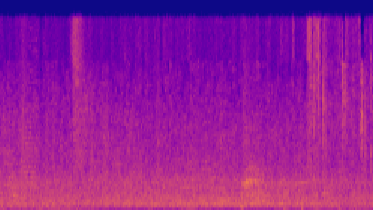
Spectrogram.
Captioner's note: crowd Noises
